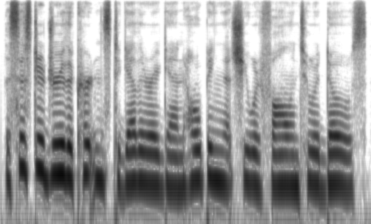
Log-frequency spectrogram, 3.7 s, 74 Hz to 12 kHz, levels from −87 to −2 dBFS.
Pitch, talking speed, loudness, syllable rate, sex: 190 Hz, 240 wpm, -17 LUFS, 6.3 syllables/s, female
